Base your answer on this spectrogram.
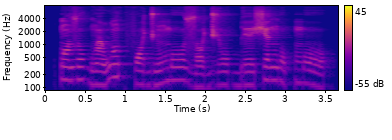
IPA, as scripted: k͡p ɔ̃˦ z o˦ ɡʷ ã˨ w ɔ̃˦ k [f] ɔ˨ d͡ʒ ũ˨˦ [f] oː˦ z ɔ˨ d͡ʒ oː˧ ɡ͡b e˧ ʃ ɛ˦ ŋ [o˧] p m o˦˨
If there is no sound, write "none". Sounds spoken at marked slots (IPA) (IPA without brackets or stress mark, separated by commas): f, m, o˦˨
